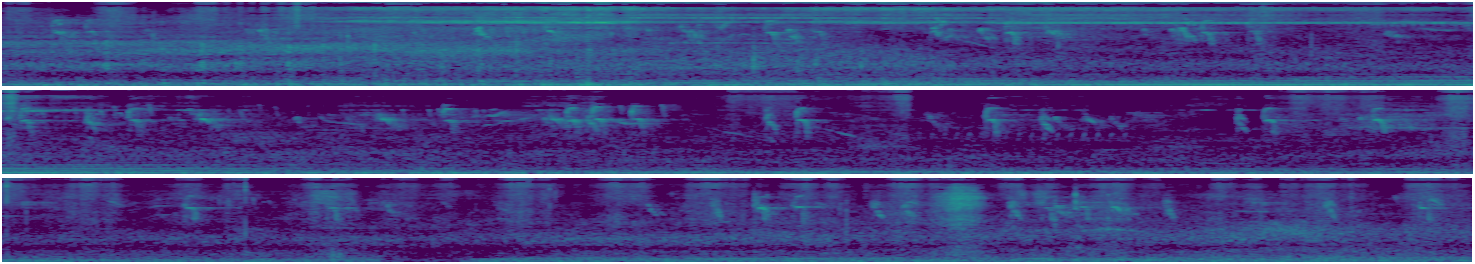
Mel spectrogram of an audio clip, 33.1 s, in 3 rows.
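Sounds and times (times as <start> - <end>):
low steady rumble: 0.0 - 18.8
songbirds chirping: 0.0 - 33.0.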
